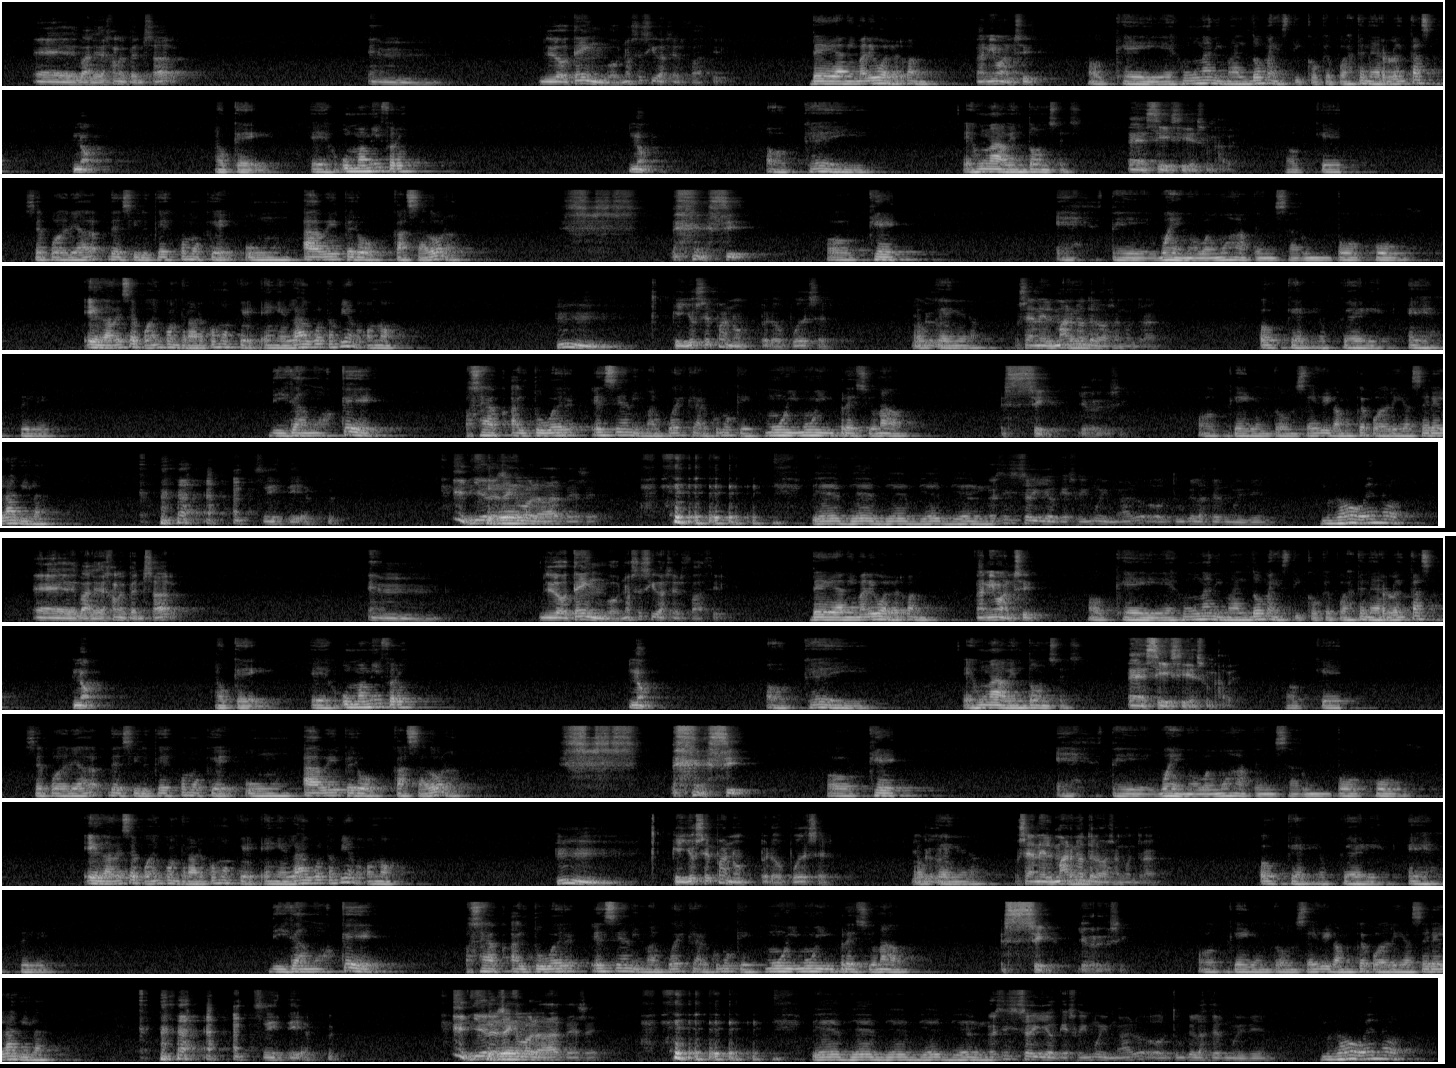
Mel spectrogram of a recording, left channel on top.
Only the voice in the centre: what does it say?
De animal igual, hermano.
Ok, es un animal doméstico que puedas tenerlo en casa.
Ok, es un mamífero.
Ok, es un ave entonces.
Ok. Se podría decir que es como que un ave, pero cazadora.
Ok. Este, bueno, vamos a pensar un poco. ¿El ave se puede encontrar como que en el agua también o no?
Ok,
era.
Ok,
ok.
Ok, ok. Este, digamos que, o sea, al tú ver ese animal puedes quedar como que muy, muy impresionado.
Ok, entonces digamos que podría ser el águila.
Bien.
<laughs> Bien, bien, bien, bien, bien.
No, bueno,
